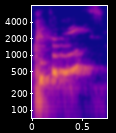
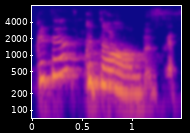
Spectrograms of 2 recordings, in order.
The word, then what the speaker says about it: Breton: We are getting, how do you say that? Bretonese? Breton. Yes.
